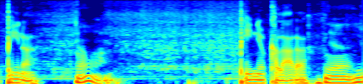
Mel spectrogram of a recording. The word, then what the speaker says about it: Pina: There's no little squiggly accent on the end. It's Pina.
